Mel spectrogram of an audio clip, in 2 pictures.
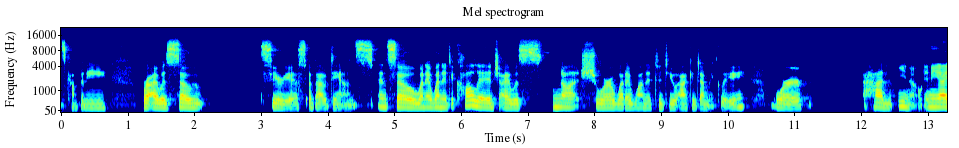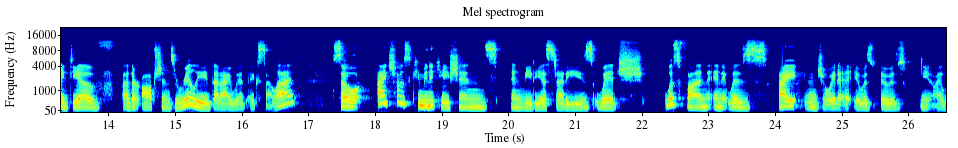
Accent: Half Moon Bay, California, United States; moved away as an adult; also born or lived in Los Angeles, California; now in Pacific Grove, United States; I grew up in Half Moon Bay

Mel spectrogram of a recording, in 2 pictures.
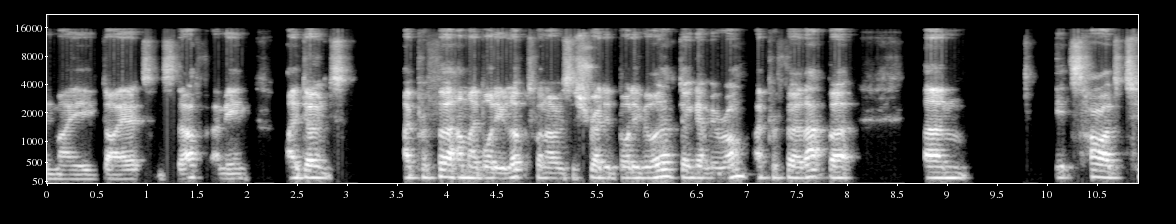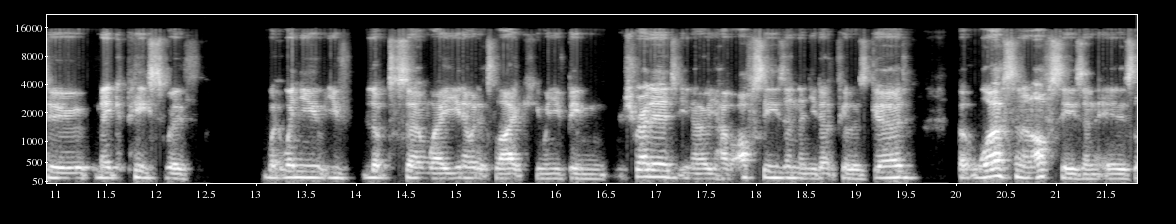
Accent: Gloucester, South West England, United Kingdom; my hometown of Gloucester

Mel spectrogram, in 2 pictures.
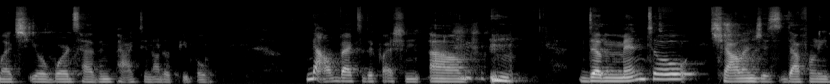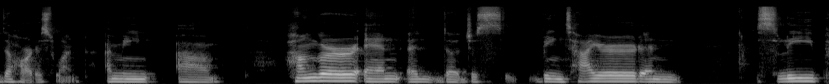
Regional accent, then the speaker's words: Brazil; moved away as an adult; now in United States; She is actually from my hometown

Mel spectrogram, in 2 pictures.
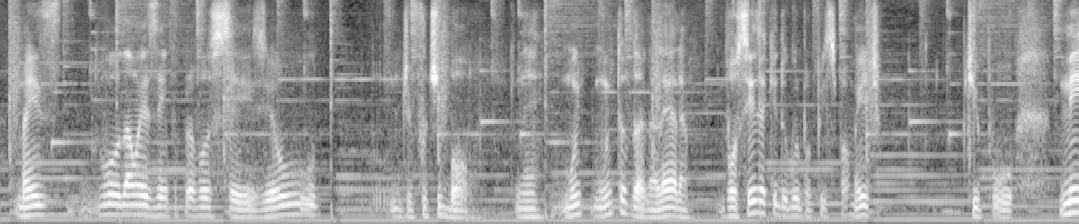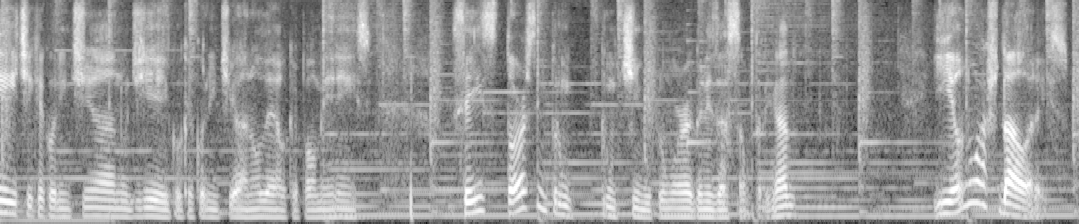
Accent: Osasco, São Paulo, Brazil; eu sou de Osasco

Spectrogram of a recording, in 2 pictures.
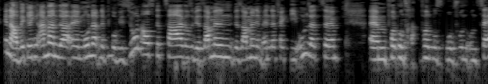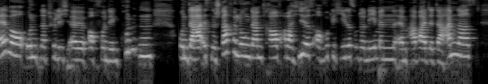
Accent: Stuttgart, Baden-Württemberg, Germany; Ich komme aus dem Großraum Stuttgart.

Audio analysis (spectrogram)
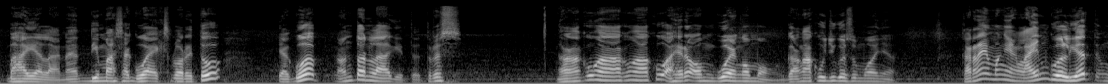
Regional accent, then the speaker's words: Ternate, North Maluku, Indonesia; orang Timur. Gue temen masih jarang, gue suka dibully gara-gara hmm. logat gue.

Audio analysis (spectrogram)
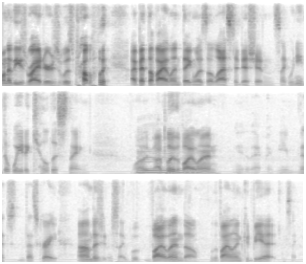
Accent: Pacific Northwest, United States; We're from the Pacific Northwest.

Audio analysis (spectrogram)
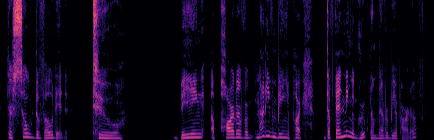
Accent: New York, United States; I'm from New York

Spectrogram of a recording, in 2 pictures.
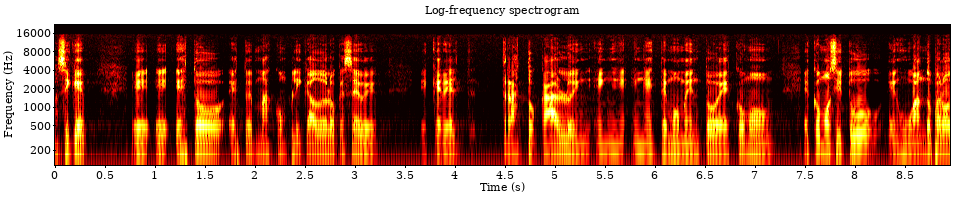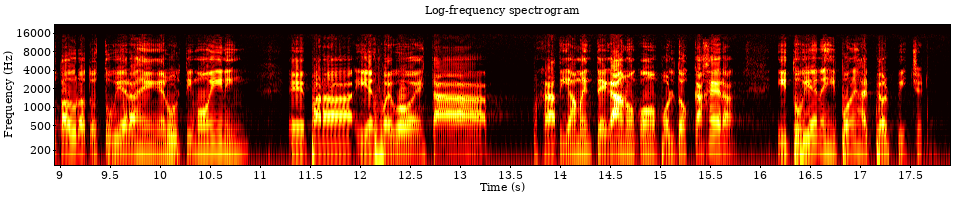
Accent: Villalba, Puerto Rico

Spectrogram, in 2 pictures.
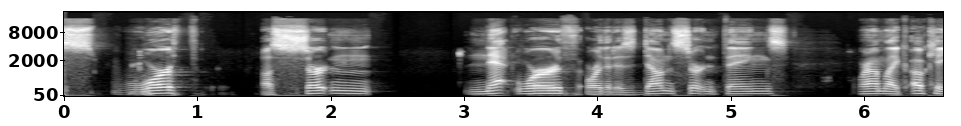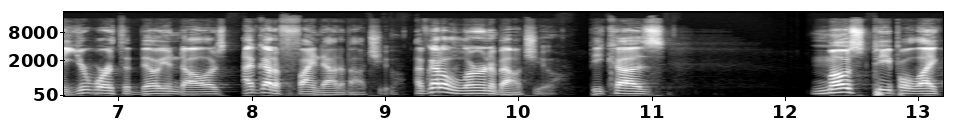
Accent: Youngstown, Ohio, United States; I'm from Northeast Ohio, Youngstown

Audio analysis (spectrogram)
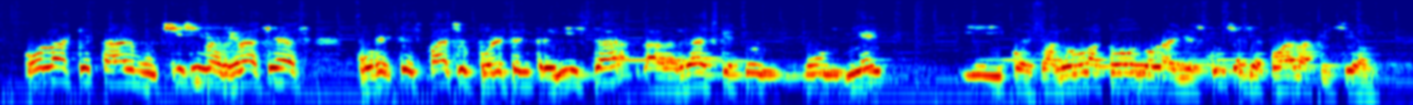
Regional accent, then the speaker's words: Durango, Mexico; moved away as an adult; now in Aguascalientes, Mexico; Soy de la ciudad de Durango, soy de la ciudad de Durango, nacido ahí

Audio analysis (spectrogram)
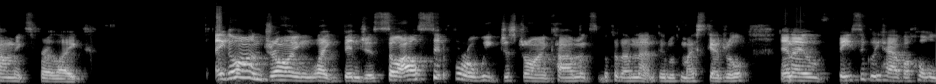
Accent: the South, United States; I'm from the South

